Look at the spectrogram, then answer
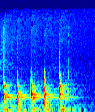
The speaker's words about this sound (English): He comes to each one of us today, knocking.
